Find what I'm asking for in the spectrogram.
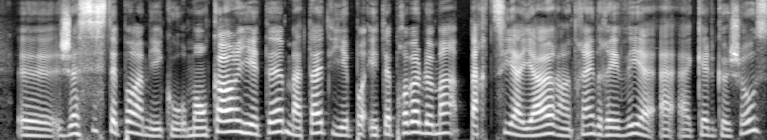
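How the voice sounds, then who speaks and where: A woman with a dark, mellow tone and lively intonation speaks at medium pitch on a very clean recording with a silent background and a dry, close sound with no echo. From Quebec, Abitibi. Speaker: television writer. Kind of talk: interview. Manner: halting, many hesitations.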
